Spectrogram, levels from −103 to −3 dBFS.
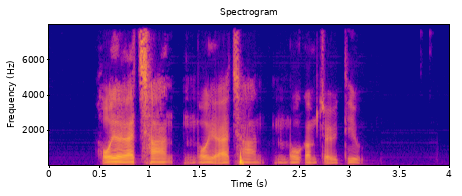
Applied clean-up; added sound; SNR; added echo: neural separator model SepFormer DNS4.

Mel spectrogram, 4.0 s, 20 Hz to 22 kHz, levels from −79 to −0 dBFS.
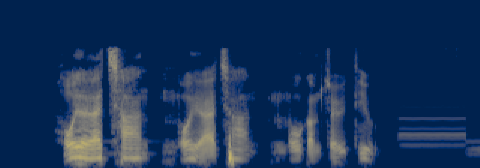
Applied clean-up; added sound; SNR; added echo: classical method Wiener filter.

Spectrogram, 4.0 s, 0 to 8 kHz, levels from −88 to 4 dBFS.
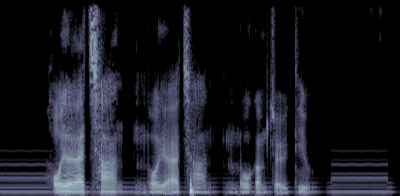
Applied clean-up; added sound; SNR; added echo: neural mask model RNNoise.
